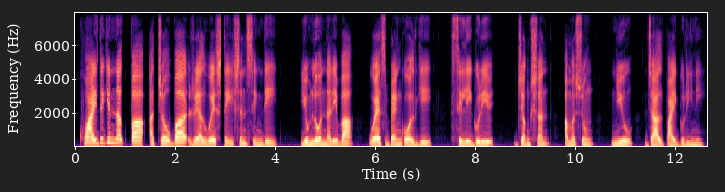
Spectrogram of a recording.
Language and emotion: Manipuri, neutral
